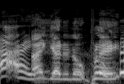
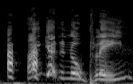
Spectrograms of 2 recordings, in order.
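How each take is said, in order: First: High, loud Scouse whine through laughter; mock Scouse kid. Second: Put-on high Scouse kid refusing, laughing; mock Scouse kid. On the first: Host mocks kids refusing a plane, Scouse accent. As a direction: play a stroppy Liverpool kid refusing. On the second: Host repeats kid's refusal in Scouse accent. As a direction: repeat the stroppy Liverpool kid line. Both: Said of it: "It's your kids in a Scouse accent".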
